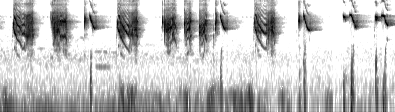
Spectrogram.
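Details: Long-tailed shrike singing in the morning, meant to provoke other birds into answering: loud, high, harsh scratchy phrases about twice a second, then sharper thin whistled notes with downward slurs near the end.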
